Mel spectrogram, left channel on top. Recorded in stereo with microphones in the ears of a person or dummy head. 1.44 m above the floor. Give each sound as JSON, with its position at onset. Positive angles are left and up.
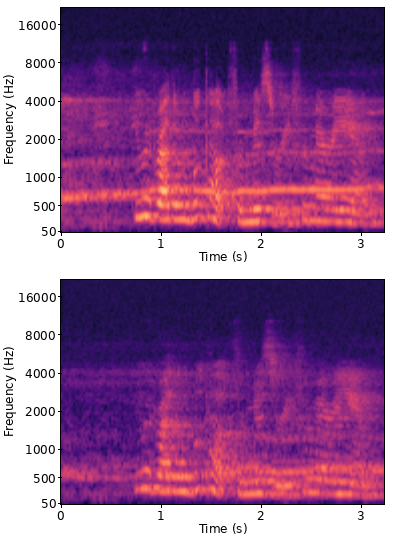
{"t": 0.7, "sound": "a woman speaking", "side_deg": 65, "distance_m": 0.7}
